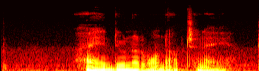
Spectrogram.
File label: neutral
